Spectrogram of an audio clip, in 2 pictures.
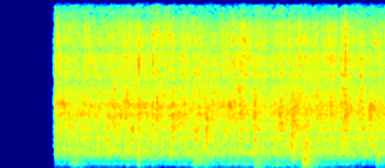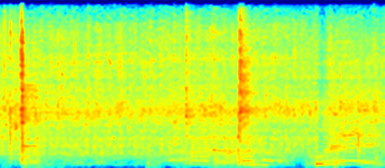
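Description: Trout frying in hot oil at a catch-and-cook meal, a steady close crackling sizzle with a few sharp pops, under brief voices toward the end.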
